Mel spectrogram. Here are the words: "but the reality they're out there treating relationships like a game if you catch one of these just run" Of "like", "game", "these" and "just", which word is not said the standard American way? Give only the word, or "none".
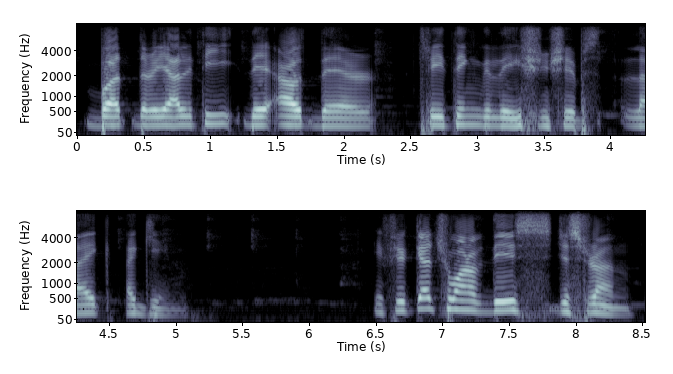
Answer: these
